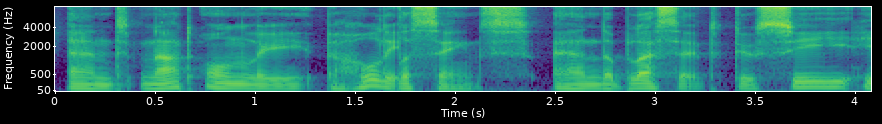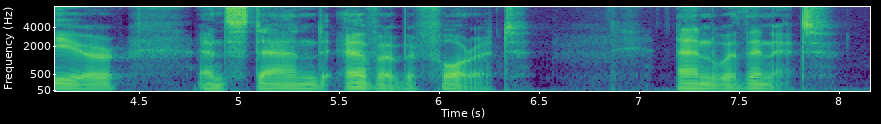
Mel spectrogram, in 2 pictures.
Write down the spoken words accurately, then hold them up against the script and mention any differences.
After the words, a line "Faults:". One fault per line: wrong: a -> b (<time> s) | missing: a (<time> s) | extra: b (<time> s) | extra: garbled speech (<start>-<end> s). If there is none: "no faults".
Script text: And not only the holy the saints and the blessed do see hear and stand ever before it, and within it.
And not only the holy the saints and the blessed do see hear and stand ever before it, and within it.
Faults:
no faults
